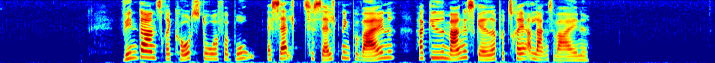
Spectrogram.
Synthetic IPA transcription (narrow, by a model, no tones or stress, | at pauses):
ʋe̝n̰d̥ɐːnsʁɛkʰɒːd̥sd̥o̝ːɐfɒ̽b̥ʁṵːæɐsæl̰d̥̚t͡sʰe̝lsæld̥ne̝ŋpʰɒ̽ʋɑ̈ɪnəhɑ̈ɡ̥iːð̩ˠmɑ̈ŋəsɡ̥ɛːð̞ˠɐpʰɒ̽t͡sʰʁɛ̰ːɐlɑ̈ŋ̰sʋɑ̈ɪnə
